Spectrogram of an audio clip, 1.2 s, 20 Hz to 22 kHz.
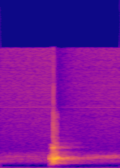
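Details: Bark-like vocal tic noises just before speaking at a press conference, from an adult man with severe Tourette syndrome whose tics began around age 10.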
